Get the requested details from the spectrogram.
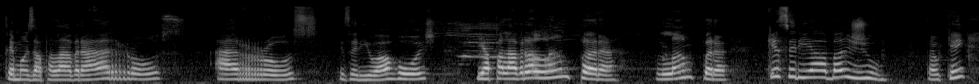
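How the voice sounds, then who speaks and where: A woman from Venezuela, a native Spanish speaker, teaching a language lesson and repeating example words slowly for learners. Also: high-pitched, a little mellow, a little hiss or hum.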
